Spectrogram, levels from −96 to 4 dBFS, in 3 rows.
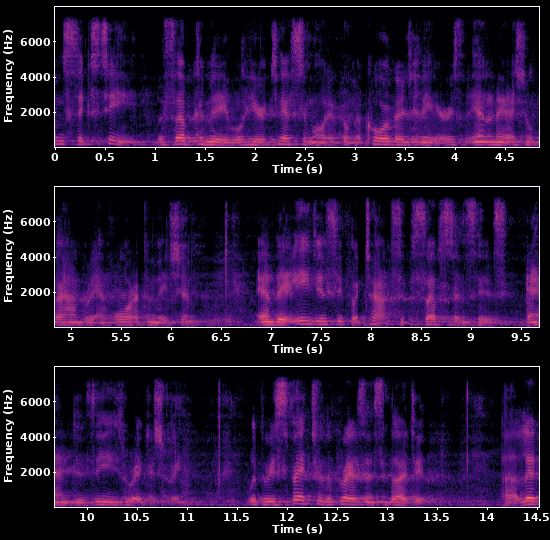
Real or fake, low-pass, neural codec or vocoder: fake; 7.2 kHz; codec, 24 kHz, 3 kbps, HILCodec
